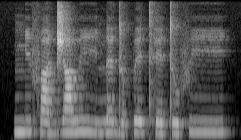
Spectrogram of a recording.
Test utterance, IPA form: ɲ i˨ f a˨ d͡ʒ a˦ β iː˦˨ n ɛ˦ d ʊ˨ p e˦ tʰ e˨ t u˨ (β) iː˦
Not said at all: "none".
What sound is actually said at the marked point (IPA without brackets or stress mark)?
f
